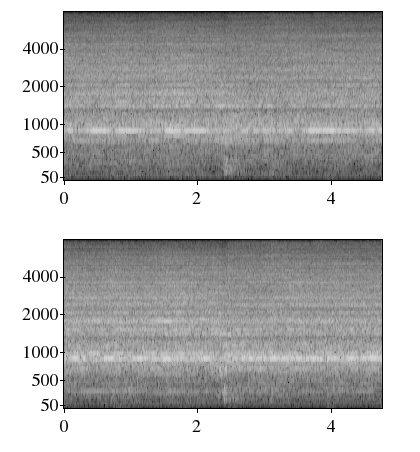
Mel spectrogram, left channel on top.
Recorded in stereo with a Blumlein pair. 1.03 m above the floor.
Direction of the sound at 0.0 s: 30° right.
